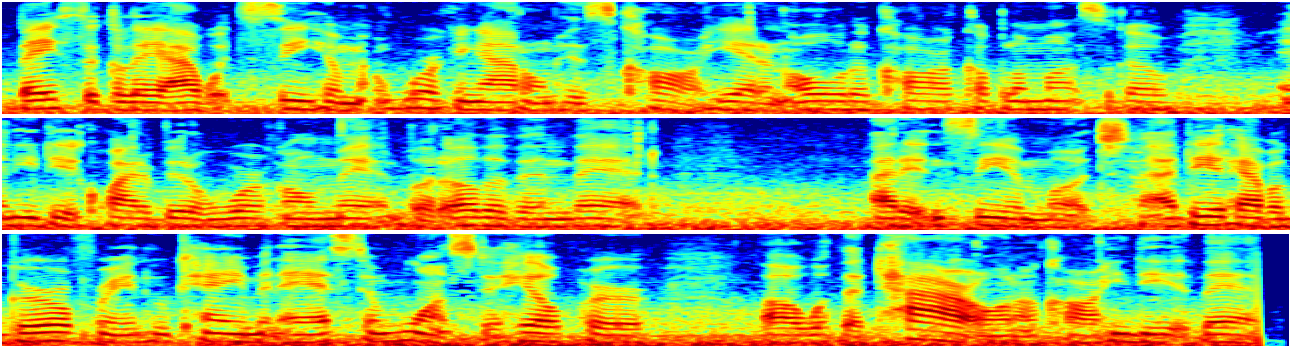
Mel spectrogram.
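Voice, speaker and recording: An American man, a neighbor interviewed for local news, speaks casually in a fairly high but flat voice. He is plain-spoken and matter-of-fact. Clear street noise surrounds him outdoors. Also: a little fast.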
